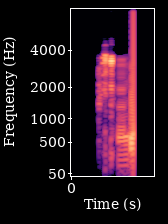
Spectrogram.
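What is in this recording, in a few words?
Police Northeast District Tac, radio; Raleigh; Tac 1; wake; p25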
